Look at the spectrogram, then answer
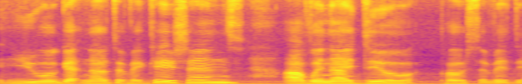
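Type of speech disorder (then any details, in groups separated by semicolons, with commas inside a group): Bulbar dysarthria; bulbar onset ALS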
